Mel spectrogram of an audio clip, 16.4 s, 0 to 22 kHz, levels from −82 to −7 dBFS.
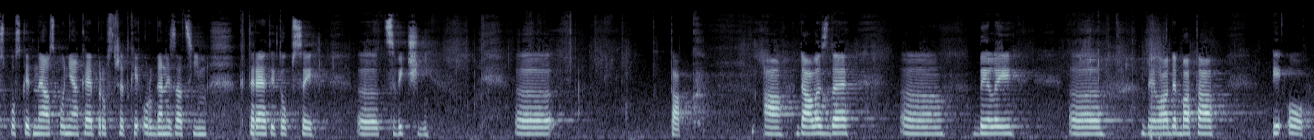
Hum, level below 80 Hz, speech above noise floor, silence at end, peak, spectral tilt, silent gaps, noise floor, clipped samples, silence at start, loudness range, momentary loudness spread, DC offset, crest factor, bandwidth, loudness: none; -60 dBFS; 25 dB; 0 s; -4 dBFS; -4 dB/octave; none; -50 dBFS; under 0.1%; 0 s; 6 LU; 21 LU; under 0.1%; 22 dB; 15.5 kHz; -25 LUFS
